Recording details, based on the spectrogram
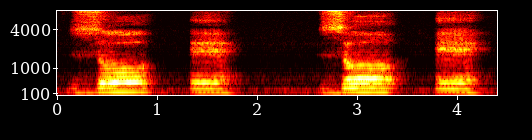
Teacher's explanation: you can hear there's a decline on that syllable that second syllable in the word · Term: grav accent, grave accent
